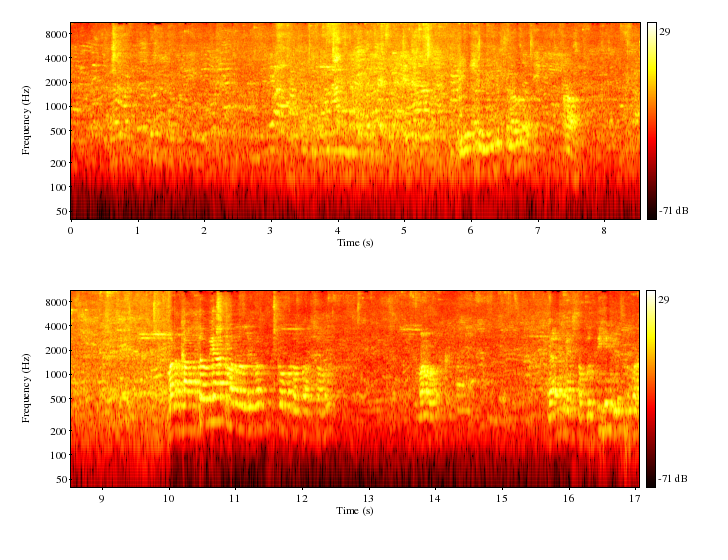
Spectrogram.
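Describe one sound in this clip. A man talks calmly into a microphone through a loudspeaker.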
